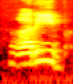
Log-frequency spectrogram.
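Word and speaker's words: غریب: बहुत बोलते हैं लेकिन उसका उच्चारण गरीब गैन की आवाज आप लोग निकालेंगे तो उसने एक गरीब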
